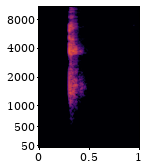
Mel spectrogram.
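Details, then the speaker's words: Adult woman with a lingering cough, recently COVID-tested and referred to a respiratory clinic to rule out problems, gives a single short, dry cough burst about a fifth of a second long. "For one, I was still having a cough, and you can hear it in my voice."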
